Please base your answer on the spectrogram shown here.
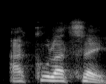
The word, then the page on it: Acculazzè: Castellanetano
